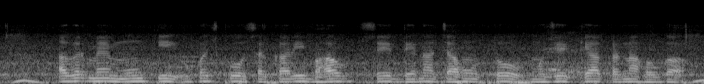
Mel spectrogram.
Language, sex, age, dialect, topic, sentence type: Hindi, male, 36-40, Marwari Dhudhari, agriculture, question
